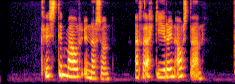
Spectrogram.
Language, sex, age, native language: Icelandic, female, 15, Icelandic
